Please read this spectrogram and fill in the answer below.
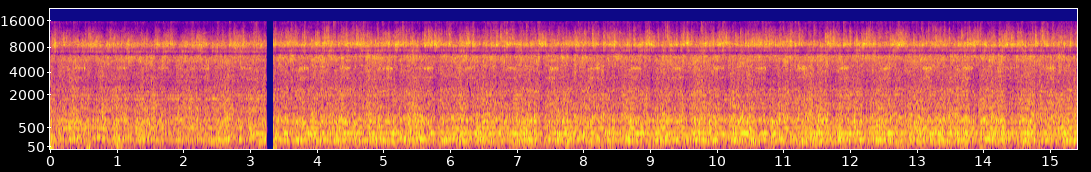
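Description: Milling machine running, an end mill cutting into a steel block with a steady machining noise. The sound cuts out for an instant about three seconds in.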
